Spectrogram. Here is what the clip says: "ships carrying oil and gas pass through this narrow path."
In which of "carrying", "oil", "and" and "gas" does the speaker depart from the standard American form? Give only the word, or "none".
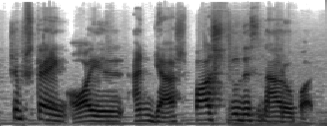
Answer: carrying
